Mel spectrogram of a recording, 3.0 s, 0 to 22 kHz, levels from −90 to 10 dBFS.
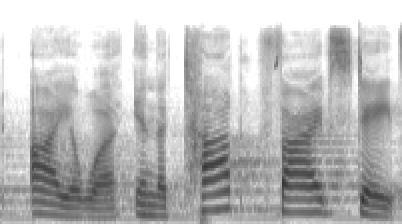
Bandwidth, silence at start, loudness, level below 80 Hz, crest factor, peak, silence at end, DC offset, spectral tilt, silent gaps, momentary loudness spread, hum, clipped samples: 13.5 kHz; 0 s; -20 LUFS; -64 dBFS; 18 dB; -2 dBFS; 0 s; under 0.1%; -3 dB/octave; none; 7 LU; none; under 0.1%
